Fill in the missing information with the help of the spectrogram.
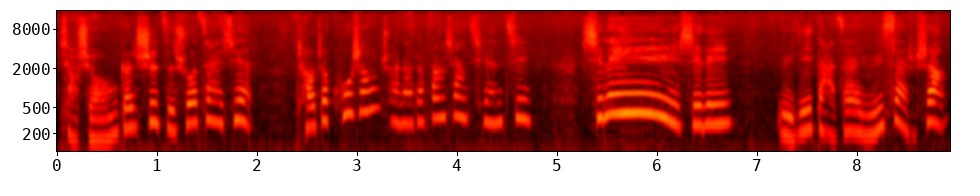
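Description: A woman reading a children's story aloud as a mother, gentle and soothing. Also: high voice, very animated, a little slow.

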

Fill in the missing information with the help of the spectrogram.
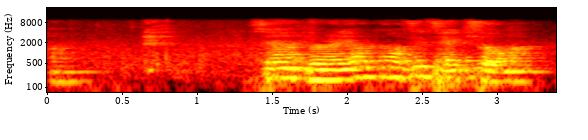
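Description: A woman's voice: low-pitched, normal speed. A woman Buddhist dharma master giving a chatty sermon, joking with her audience in a lecture hall. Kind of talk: conversational sermon. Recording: very echoey hall, mic far off, faint noise.

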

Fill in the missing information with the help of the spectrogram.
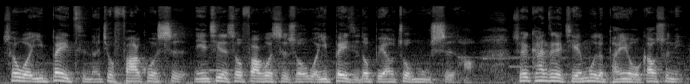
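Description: A man's voice: medium pitch, quick pace, a little mellow. A middle-aged man, a pastor giving an earnest, proclaiming talk that he mixes with personal stories. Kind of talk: preaching talk on a show.

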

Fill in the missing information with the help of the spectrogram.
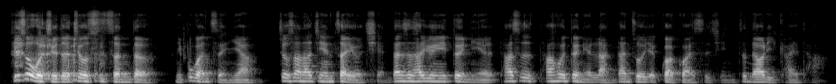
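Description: Guy rattling off a story quick, laughs a lot, chatty podcast vibe. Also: mid-range voice, animated. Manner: rapid, laughing storyteller, trails off with 这样子. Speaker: podcast co-host. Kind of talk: casual chat.

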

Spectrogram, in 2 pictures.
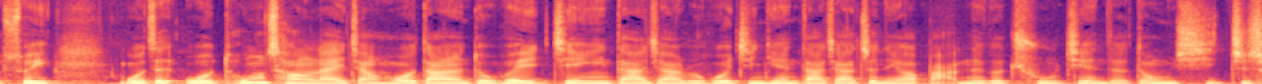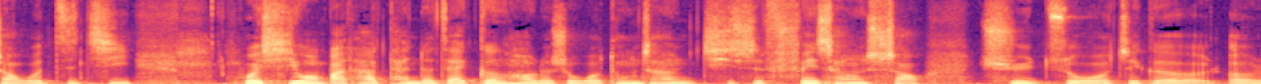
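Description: A woman explaining a piano score step by step in a thoughtful way, sometimes trailing off softly. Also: low-pitched. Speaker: piano teacher. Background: piano playing.

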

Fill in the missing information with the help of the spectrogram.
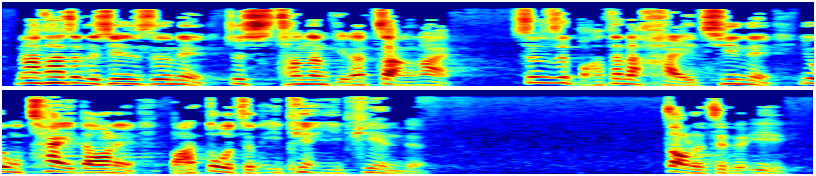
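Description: Middle-aged man, fairly high voice, Buddhist dharma talk, climbs in pitch during anecdotes. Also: animated, fairly quick. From Taiwan. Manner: storytelling, voice rising sharply in anecdotes. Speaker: lay Buddhist speaker.

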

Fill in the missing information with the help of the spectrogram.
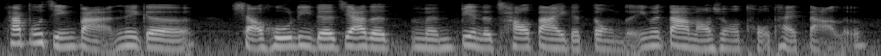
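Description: A woman's voice: fairly low pitch, normal speed, slight background noise. A woman reading a picture book aloud to her child, playful and laughing, stopping often to quiz the child.

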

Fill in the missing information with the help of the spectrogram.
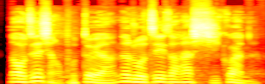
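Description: A man in his thirties co-hosting a casual podcast, telling stories in a lively way. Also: mid-range voice, rapid-fire, in a large hall. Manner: lively storytelling. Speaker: podcast co-host. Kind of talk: casual chat.

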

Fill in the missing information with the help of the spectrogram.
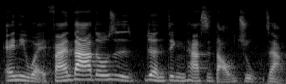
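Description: Lively fast-talking woman telling a story. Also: fairly low pitch. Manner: animated storytelling, acting out her own past lines. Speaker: podcast host telling a story. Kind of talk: casual chat.

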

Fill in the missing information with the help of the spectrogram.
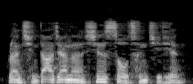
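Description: A man's voice: low-pitched, fast talker, darkish tone, breathy edge, dull audio. A man voicing a weary male strategist who grumbles reluctantly, in a told folk story. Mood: worried. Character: weary male strategist, hesitant and put-upon.

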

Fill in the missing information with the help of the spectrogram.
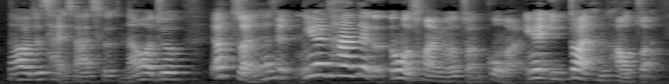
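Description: A young woman tells a story on a chatty podcast. Her voice is bright and sits a little high, with a lively, swooping melody. She laughs often as she talks, and the room sounds echoey. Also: rapid-fire. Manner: animated, laughs often while telling stories. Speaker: podcast co-host. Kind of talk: casual chat storytelling. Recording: roomy echo.

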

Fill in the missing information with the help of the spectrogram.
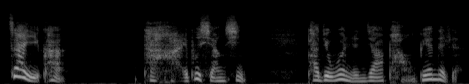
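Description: A woman's voice: fairly low pitch, expressive, moderate pace, slightly rough, dry recording, clean studio sound. A woman reading a Buddhist story aloud, narrating expressively and often breaking into exclamations. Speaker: reader of a Buddhist text.

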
